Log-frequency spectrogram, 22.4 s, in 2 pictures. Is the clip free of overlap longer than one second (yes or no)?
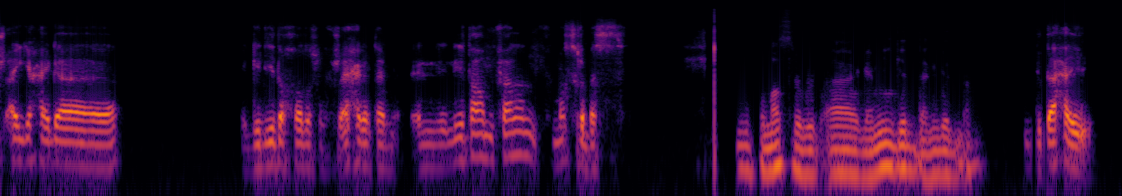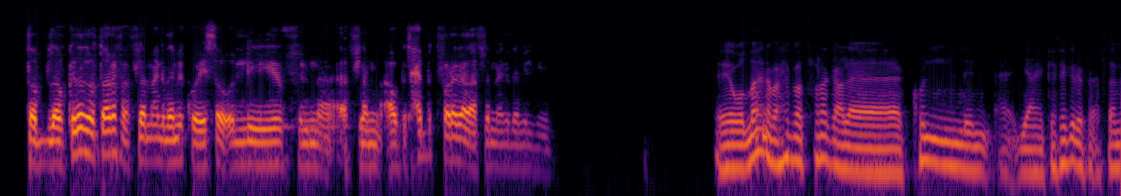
yes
